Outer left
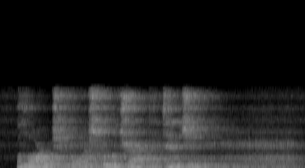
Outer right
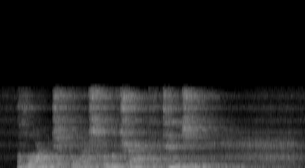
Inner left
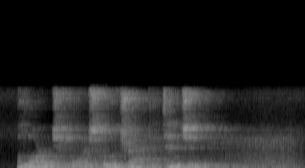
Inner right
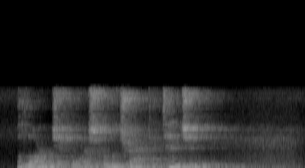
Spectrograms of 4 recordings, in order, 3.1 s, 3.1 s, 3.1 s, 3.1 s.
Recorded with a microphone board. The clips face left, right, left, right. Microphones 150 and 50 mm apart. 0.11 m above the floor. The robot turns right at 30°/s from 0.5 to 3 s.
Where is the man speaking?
45° left, 1.7 m; by 2.1 s 90° left, 1.7 m.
